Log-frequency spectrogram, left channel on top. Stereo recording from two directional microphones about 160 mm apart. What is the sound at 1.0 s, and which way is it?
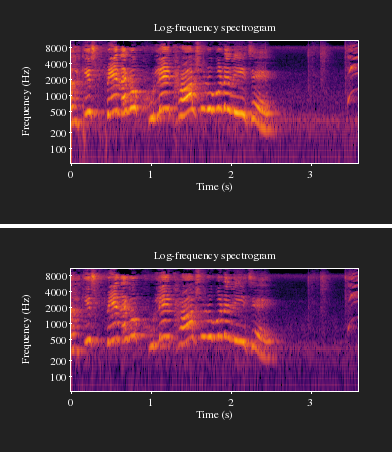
Speech, 50° left (ahead or behind).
